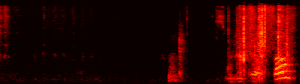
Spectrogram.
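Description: Near silence for about two seconds, a brief short sound, then a person speaking near the end.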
